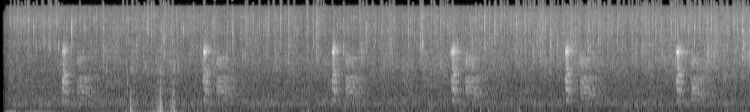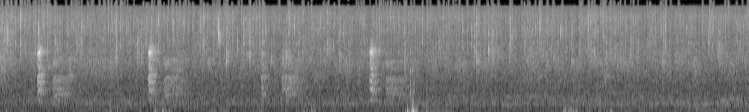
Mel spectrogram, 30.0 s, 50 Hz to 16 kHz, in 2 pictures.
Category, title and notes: Soundscapes > Nature
frog in the rain, Cambodia
I recorded this outside of my window at a hotel in Siem Reap, Cambodia, in 2015 (recorded while laid up incredibly sick with my partner on our honeymoon).
rain, ambient, field-recording, nature, frog, wilderness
